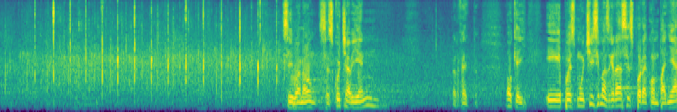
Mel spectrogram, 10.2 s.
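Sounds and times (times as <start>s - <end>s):
audience applause: 0.0s - 4.6s
speech: 4.3s - 5.8s, 6.8s - 10.1s.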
